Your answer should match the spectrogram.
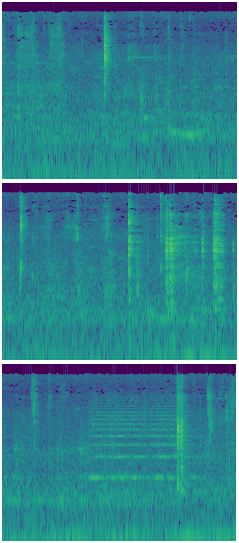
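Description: Metal spoon and fork clinking and scraping on a ceramic plate, a handful of separate sharp clicks as food is cut and scooped. Near the end comes a steady high tone lasting about a second.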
